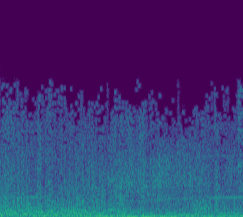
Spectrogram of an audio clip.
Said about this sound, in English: Intense light exploded behind the rectangular viewports and shook the bridge hard enough to rattle a droid off its feet.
